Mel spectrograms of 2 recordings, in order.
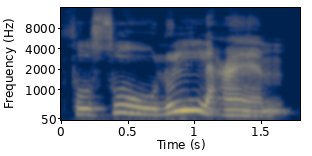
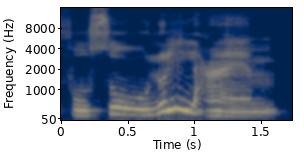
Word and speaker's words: فصول العام: And since the definite article al is preceded by a short vowel dhamma on lam, then alif in the definite article alif and lam in the word al-am will not be pronounced. So you will move from the short vowel dhamma directly to lam.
